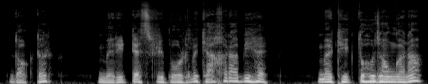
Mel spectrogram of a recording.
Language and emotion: Urdu, fearful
